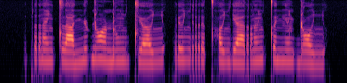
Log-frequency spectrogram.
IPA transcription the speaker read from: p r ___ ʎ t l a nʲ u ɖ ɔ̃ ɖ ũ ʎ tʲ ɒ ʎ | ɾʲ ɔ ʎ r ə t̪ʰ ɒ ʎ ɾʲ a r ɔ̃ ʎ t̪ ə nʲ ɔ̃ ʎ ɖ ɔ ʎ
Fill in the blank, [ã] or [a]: ã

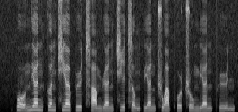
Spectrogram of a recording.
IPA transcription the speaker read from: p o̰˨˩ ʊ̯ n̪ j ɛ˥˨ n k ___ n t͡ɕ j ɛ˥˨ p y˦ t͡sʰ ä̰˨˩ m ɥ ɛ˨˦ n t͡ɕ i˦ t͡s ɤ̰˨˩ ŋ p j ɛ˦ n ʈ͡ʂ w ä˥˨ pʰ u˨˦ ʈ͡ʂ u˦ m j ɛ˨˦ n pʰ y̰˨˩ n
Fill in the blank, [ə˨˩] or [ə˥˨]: ə˥˨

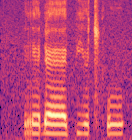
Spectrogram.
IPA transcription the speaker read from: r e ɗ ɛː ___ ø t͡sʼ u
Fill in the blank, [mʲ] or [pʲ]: pʲ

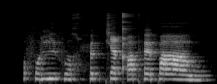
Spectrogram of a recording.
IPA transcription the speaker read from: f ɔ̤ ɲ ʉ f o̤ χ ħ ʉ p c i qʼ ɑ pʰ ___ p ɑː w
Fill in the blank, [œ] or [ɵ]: œ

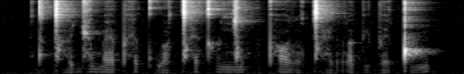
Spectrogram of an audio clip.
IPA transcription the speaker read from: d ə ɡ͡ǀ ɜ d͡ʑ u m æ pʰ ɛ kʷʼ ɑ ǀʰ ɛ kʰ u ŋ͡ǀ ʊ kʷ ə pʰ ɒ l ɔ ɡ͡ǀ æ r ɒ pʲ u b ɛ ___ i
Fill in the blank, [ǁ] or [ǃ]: ǃ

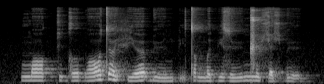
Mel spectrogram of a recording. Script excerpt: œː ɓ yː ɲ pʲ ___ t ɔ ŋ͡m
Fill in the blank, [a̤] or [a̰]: a̰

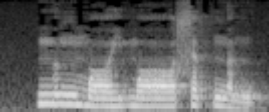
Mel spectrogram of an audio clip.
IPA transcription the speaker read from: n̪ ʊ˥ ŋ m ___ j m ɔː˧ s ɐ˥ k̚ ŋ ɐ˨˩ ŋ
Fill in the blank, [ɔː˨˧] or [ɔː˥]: ɔː˨˧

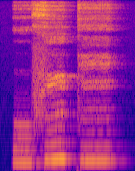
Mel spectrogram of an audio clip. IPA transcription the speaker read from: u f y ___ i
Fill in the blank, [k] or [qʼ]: k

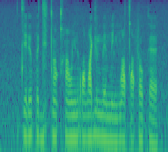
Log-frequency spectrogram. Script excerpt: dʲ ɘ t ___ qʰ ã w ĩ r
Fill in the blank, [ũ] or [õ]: õ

